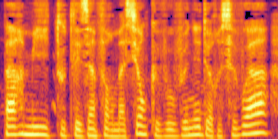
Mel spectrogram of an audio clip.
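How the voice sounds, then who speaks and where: A woman narrating a scripted language course in a didactic way, pausing on key words. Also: low voice, mellow. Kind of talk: scripted bilingual explanation.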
